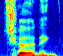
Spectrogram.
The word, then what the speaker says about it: churning: with a Chuck sound rather than a Shh so it's churning changing that change yeah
